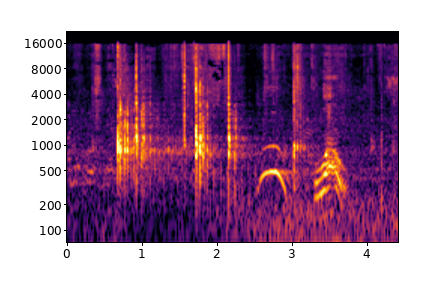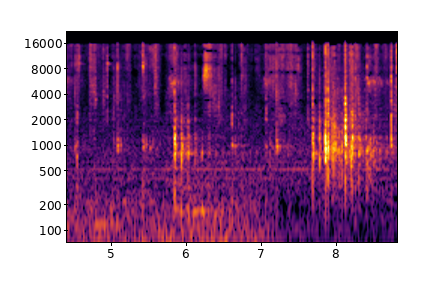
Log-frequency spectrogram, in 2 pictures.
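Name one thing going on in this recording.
A rubber ball smacks hard against a wall outdoors.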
